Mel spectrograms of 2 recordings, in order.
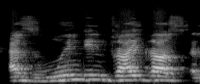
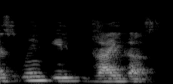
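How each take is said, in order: First: Very slow, louder, drawn-out poem line; loud, slow, hushed-voice poetry reading; dramatic recital. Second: Said in the usual way. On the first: Shown as a demonstration. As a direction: stretch each word like wind through grass.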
